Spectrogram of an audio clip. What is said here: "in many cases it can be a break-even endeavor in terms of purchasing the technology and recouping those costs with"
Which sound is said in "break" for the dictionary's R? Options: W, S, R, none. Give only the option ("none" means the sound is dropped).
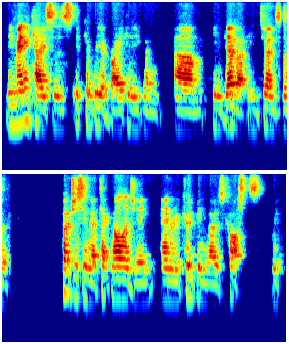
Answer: none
